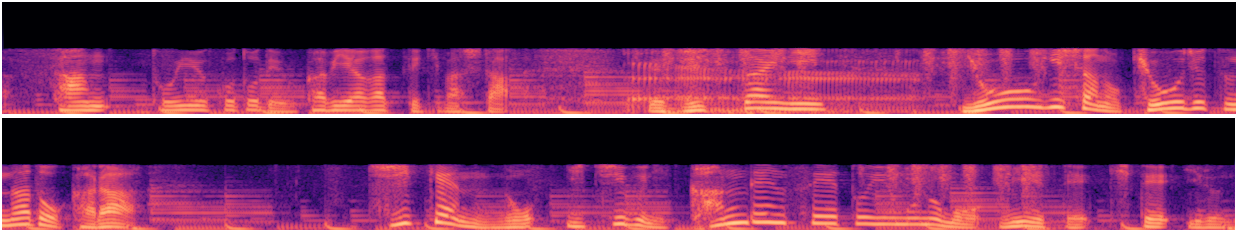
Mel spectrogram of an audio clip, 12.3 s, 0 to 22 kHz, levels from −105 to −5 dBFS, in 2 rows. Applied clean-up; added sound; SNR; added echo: none; Rattle (instrument) + Burping, eructation; 12 dB; none.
